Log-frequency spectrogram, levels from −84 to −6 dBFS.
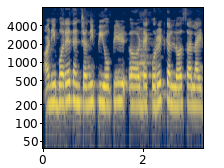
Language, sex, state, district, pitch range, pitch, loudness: Konkani, female, Goa, North and South Goa, 200-220 Hz, 205 Hz, -15 LUFS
